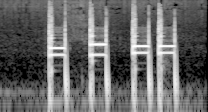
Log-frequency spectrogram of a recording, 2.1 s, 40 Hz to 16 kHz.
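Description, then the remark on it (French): Four short telephone keypad tones beep in quick succession as a phone number is dialed to call a store, each a steady dual-pitched electronic note about a fifth of a second long, clear with brief gaps between them. “J'ai fait le 1, là.”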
